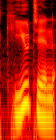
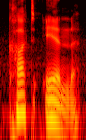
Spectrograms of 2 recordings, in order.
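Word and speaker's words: cut-in: plant mm-hmm cuten aw next is cuten again but it's not pronounced that way i apologize it is just cut in cut in two words with a hyphen noun from 1883 something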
